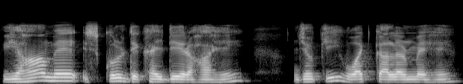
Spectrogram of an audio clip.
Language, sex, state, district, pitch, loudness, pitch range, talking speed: Hindi, male, Arunachal Pradesh, Longding, 125 Hz, -14 LUFS, 115-150 Hz, 170 wpm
